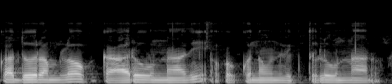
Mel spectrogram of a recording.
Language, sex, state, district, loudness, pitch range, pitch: Telugu, male, Telangana, Mahabubabad, -19 LUFS, 100-110 Hz, 100 Hz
